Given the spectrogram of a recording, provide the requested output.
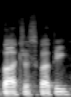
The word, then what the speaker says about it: Vachaspati: Mr. Vashapati, is that close? Yeah, just like it's spelled, Vachaspati.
